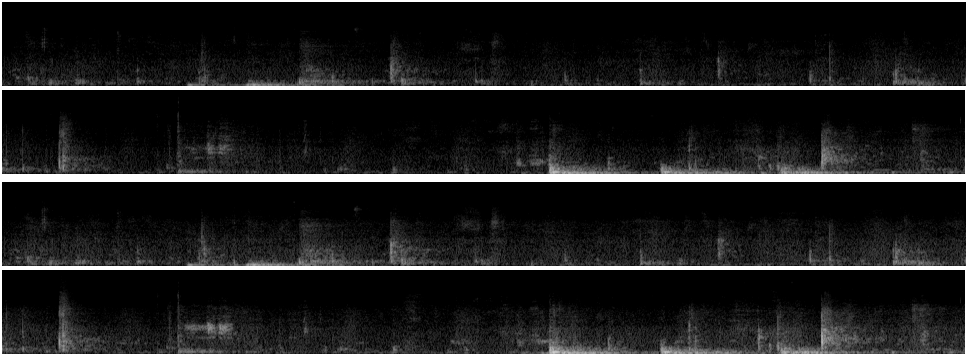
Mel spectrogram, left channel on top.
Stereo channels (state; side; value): quieter; left; 4.8 dB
